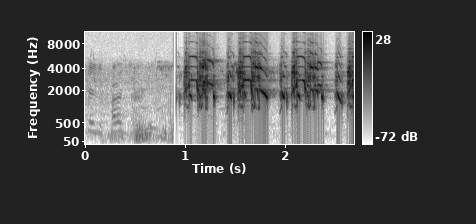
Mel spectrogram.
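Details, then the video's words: Francolin giving loud, rasping, chattering phrases in quick succession, each a grating burst repeated roughly twice per second, after a brief quiet low rumble at the start. "teetar ki boli | teetar voice | teetar ki awaaz | teetar | francolin voice"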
